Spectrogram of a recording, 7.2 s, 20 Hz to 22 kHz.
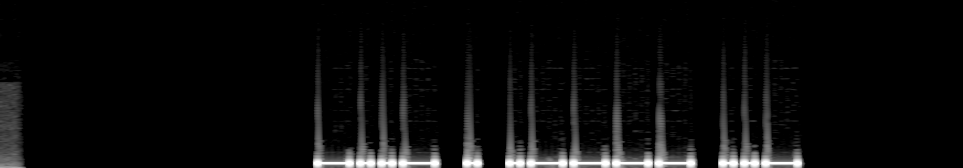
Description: Morse code, heard as a keyed tone, about 15 wpm, 700 Hz. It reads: XE1U
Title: DXCC-100 Call Signs - 4 Characters - 15wpm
